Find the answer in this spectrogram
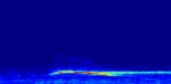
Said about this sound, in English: … leans over for a look and lets out a low whistle.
